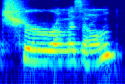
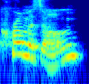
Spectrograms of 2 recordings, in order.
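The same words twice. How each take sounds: First: The word begins with a ch sound. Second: The word begins with a k sound. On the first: The speaker calls it wrong. "like the ch, like we don't say chromosome" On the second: The speaker calls it right. "pronounced as a, like, similar to the K"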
